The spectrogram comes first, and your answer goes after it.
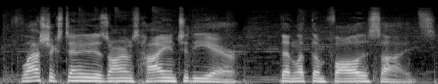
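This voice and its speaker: A man's voice: medium pitch, measured pace. A man reading fan fiction as narrator, in scripted storytelling style. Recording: music under the voice.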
